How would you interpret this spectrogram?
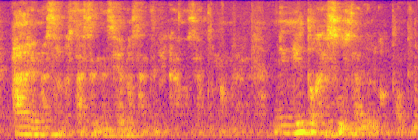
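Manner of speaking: a hushed, secret-sounding prayer; retold whispering of a memorized prayer; whispered prayer. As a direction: whisper the prayer under your breath. Retold praying alone, whispered.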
